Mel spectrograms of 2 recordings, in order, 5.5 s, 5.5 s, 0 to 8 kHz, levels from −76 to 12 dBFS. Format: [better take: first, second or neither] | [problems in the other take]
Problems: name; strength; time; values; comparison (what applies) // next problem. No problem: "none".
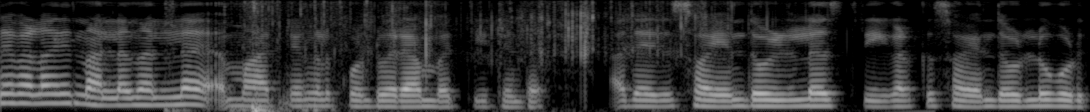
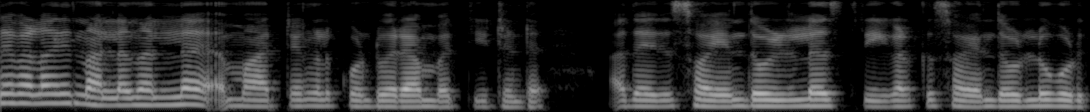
second | background sound (Crumpling, crinkling / Crushing); 13 dB below the speech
